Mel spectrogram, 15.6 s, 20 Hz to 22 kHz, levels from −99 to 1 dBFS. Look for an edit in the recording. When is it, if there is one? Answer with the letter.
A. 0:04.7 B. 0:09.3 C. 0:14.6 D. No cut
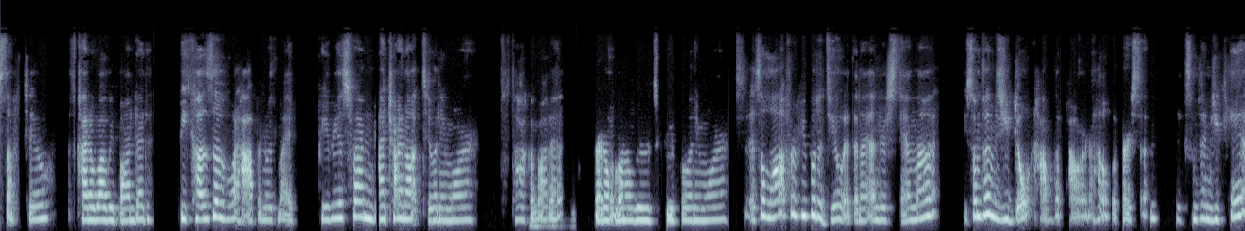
A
